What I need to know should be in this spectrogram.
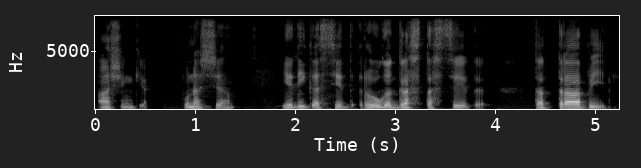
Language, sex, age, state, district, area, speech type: Sanskrit, male, 18-30, West Bengal, Darjeeling, urban, spontaneous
